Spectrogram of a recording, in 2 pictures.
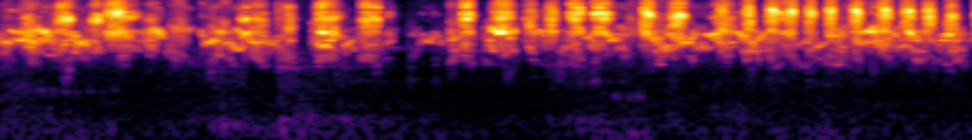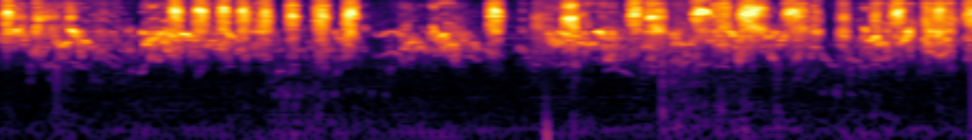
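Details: Yellow male budgies chatter with rapid ticking chirps in quick bursts, broken by brief pauses, over a continuous background of overlapping high warbles.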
